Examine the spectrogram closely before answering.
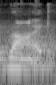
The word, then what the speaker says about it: write: But when we write, we should write those letters. Look at the given words. Write, W is a silent letter.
